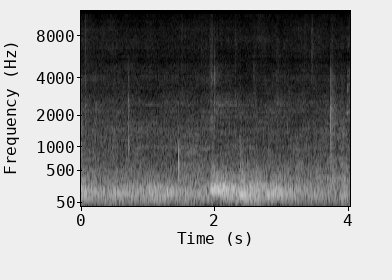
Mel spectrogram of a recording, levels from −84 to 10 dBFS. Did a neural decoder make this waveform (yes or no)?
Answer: yes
